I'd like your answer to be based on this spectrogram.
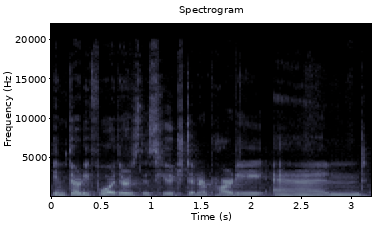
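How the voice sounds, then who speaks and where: A woman's voice: very deep voice, measured pace, fairly bright tone, slight background noise. A young woman teacher reading a novel aloud and chatting about it in a playful, easily distracted way, recorded at home on a webcam.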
